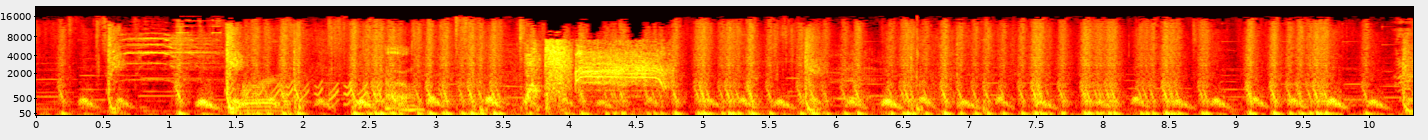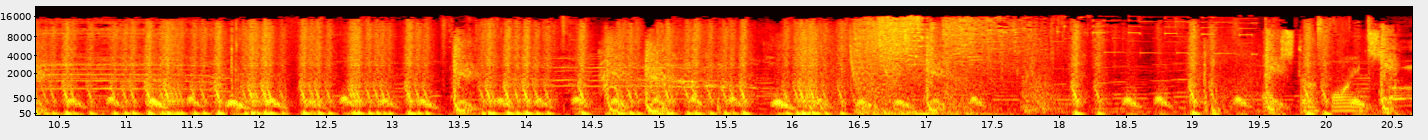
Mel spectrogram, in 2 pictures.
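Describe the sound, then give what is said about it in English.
Sharp whip cracks in a video game, signalling the player has been hit, snap out again and again over a dense, busy wash of game sound effects, each crack loud and sudden, arriving in rapid irregular bursts. “So, the whip sound in the center means that you've been hit”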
